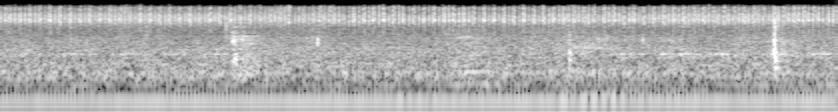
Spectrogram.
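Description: Faint, steady high-pitched chirring of insects in the background, with a couple of soft clicks.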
